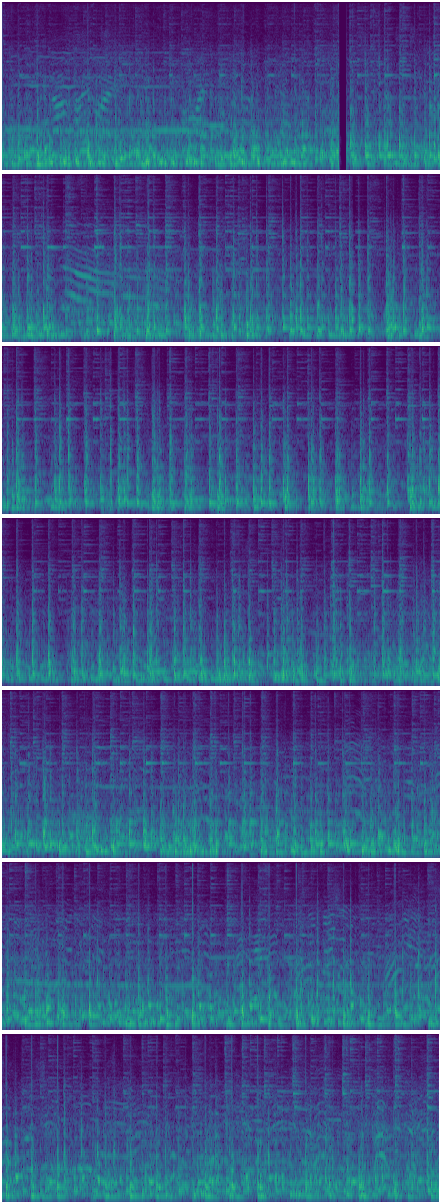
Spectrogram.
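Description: Drum and percussion music playing steadily with dense, rapid strikes, over a crowd's voices.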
